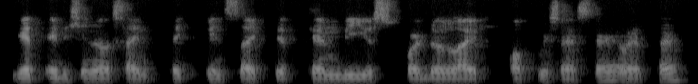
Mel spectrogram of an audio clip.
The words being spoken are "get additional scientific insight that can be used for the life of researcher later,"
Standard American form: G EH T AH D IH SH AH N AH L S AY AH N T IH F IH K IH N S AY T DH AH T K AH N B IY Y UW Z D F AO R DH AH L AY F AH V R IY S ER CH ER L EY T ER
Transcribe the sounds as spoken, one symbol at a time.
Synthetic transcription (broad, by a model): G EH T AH D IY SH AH N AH L S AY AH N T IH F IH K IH N S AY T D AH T K AH N B IY Y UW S F AO R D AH L AY F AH F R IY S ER S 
